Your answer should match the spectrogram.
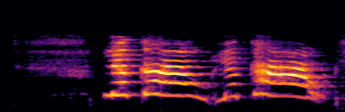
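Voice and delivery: high loud frightened call; panicked cry. Acted. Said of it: "he cried".

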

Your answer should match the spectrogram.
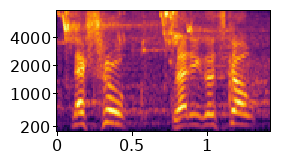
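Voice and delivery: usual speaking voice

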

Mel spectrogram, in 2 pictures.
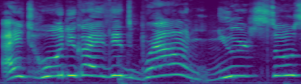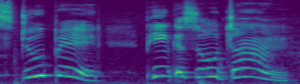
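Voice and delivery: high, loud, slow scolding of the team; loud exasperated rant at her crewmates; frustrated yelling. Real, not acted. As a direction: tell them off, dragging each word. Yelling at teammates after being voted.

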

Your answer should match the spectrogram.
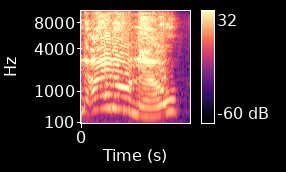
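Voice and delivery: high startled outburst; surprised yell. Real, not acted. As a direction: blurt it out high and loud. Startled by unexpected event.

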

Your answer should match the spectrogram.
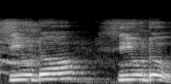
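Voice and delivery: स्यूडो said starting with s, no p; स्यूडो, sounded "syoodo"; pronunciation demo. Shown as a demonstration. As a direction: model स्यूडो clearly for the class, p silent. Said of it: "सिर्फ एस से उच्चारण करेंगे".

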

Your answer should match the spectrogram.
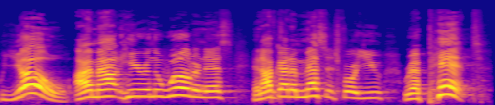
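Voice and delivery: loud, high preacher's shout; calling out. Retold or imitated. John the Baptist calls from the wilderness, shouted proclamation. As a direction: proclaim it to a crowd, punching the last word.

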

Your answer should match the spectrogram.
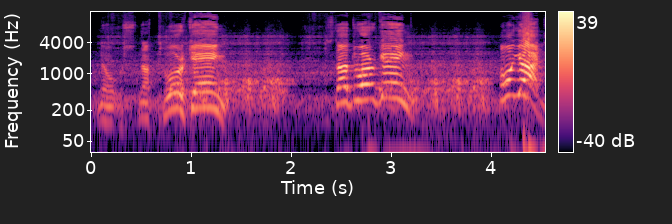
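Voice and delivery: building to a high, loud shout; exasperated outburst. Real, not acted. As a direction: yell in real frustration at failing. Repeated failure in the game.

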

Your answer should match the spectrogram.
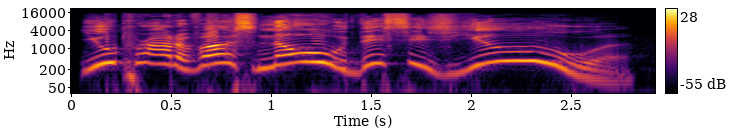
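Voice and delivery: high, loud question, then slow insistence; emphatic protest. Retold or imitated. Son turning Mom's pride back on her, emphatic protest. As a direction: throw the praise back, high and drawn out.

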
